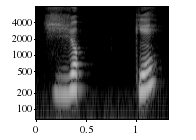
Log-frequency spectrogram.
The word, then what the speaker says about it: Jacquet: Which is a 2005 French nature documentary directed by Luc Jacquet. Do you pronounce the T? No. – I don't. – Yes? No. – I mean, I don't ever say it. – Luc Jacquet?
